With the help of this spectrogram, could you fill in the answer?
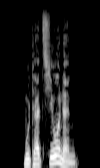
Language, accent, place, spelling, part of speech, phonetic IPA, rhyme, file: German, Germany, Berlin, Mutationen, noun, [mutaˈt͡si̯oːnən], -oːnən, De-Mutationen.ogg
- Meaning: plural of Mutation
